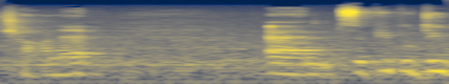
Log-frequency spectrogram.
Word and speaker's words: Charlotte: My name obviously is quite a white name anyways, but it is not pronounced Charlotte, which a lot of people pronounce it as. It's actually pronounced Charlotte.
